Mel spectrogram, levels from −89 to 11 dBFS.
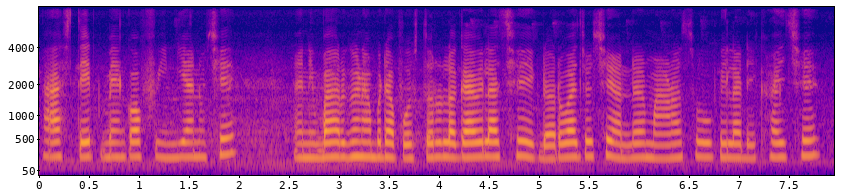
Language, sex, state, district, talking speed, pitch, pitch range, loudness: Gujarati, female, Gujarat, Valsad, 160 wpm, 220 Hz, 215-225 Hz, -18 LUFS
